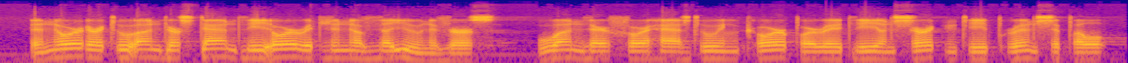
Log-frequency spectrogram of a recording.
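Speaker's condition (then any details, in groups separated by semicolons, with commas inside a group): ALS, speech-generating device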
